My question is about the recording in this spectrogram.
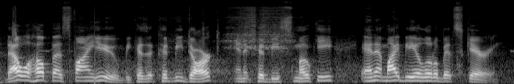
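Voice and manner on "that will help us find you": ordinary talk, nothing marked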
